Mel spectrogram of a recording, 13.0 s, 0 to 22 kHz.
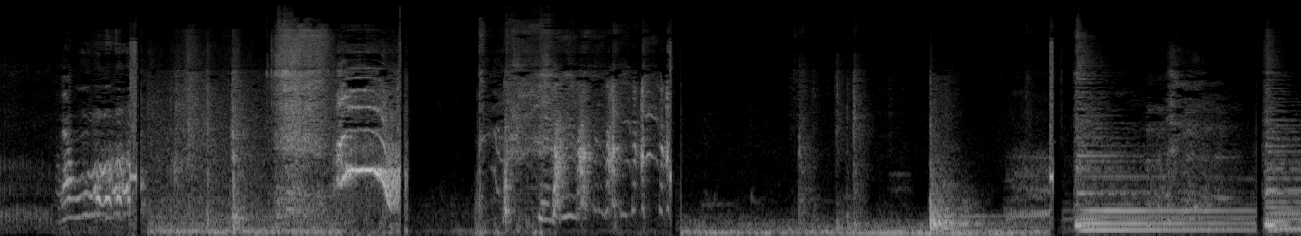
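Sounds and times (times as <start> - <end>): person laughing: 4.8 - 6.8.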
